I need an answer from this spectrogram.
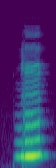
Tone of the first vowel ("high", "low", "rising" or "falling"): high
